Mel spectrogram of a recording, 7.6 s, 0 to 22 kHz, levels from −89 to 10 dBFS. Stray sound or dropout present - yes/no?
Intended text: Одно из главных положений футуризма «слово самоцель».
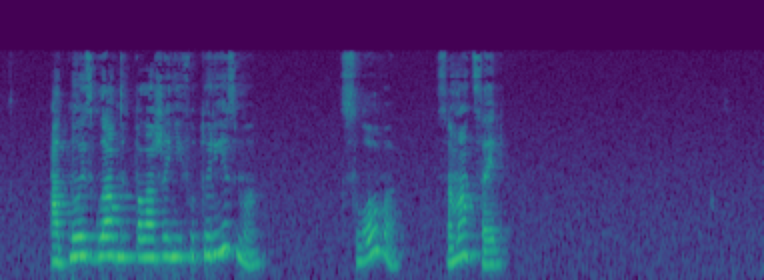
no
